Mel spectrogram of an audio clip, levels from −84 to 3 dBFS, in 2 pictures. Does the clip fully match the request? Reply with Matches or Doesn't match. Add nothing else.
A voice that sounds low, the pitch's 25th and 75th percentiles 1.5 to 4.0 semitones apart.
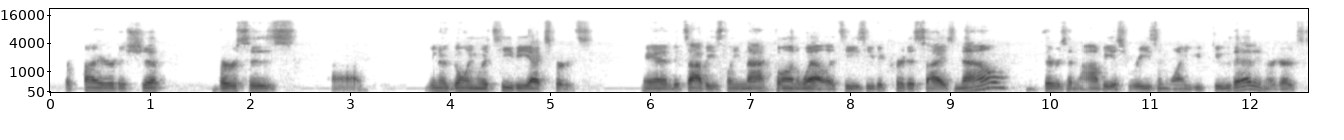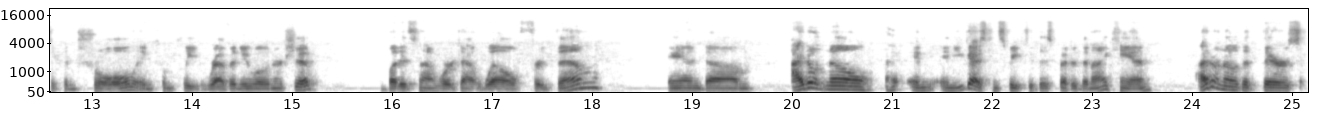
Matches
